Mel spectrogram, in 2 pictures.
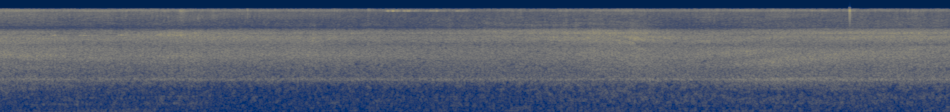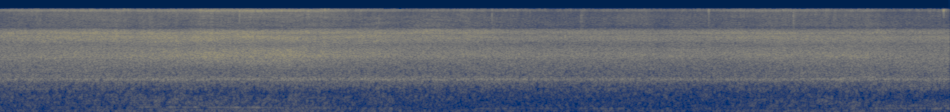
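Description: Steady rain falling, a continuous even hiss, swelling a little louder around the middle. A faint steady high-pitched tone sits over it.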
